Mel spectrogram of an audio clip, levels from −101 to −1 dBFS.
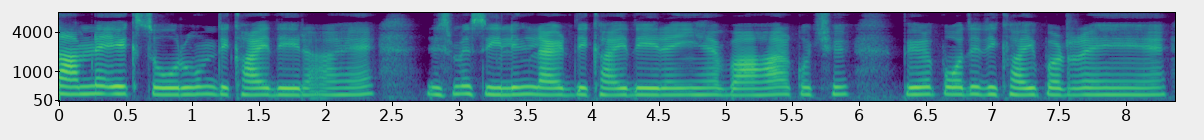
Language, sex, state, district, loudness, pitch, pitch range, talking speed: Hindi, female, Bihar, Gopalganj, -29 LUFS, 230 Hz, 225-240 Hz, 150 wpm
